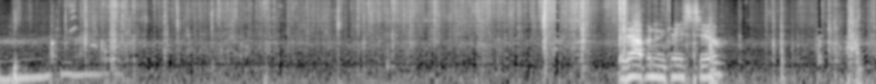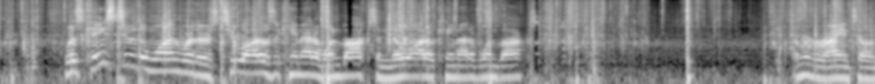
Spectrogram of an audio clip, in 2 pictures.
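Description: Cardboard card packs rustle and knock as they are handled.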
